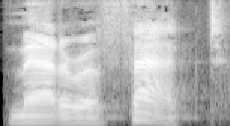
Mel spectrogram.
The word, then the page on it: matter-of-fact: American English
